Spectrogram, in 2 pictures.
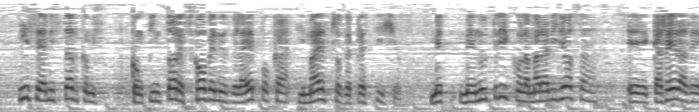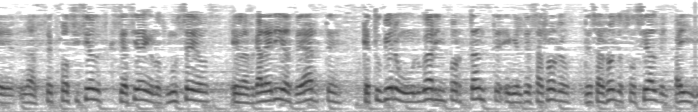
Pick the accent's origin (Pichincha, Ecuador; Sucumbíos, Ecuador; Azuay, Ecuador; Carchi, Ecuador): Azuay, Ecuador; Cuenca; Cuando regresé a mi ciudad natal, Cuenca, fui cargado de experiencias y sueños que me llevaron en Quito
